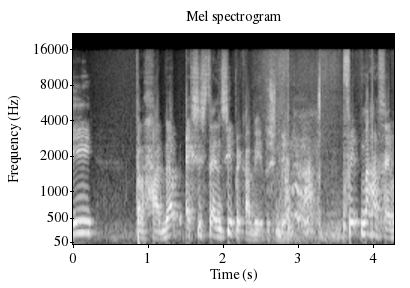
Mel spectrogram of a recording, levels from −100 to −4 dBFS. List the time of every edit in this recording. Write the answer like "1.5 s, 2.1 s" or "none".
3.3 s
